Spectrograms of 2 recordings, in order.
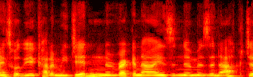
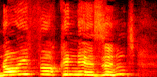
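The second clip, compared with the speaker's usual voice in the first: put-on screaming, higher and louder; 8 dB louder than usual. Retelling someone screaming at the TV during a film: imitating Anth screaming. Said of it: "Anth screaming at the telly going".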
